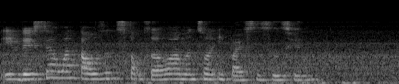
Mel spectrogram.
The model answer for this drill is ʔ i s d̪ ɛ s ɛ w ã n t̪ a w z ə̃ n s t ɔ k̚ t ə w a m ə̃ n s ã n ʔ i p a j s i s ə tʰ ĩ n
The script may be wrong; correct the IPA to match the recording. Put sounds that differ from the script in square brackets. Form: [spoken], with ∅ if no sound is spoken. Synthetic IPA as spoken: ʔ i [f] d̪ [e] s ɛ w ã n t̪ a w z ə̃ n s t ɔ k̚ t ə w a m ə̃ n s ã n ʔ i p a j s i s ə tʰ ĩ n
